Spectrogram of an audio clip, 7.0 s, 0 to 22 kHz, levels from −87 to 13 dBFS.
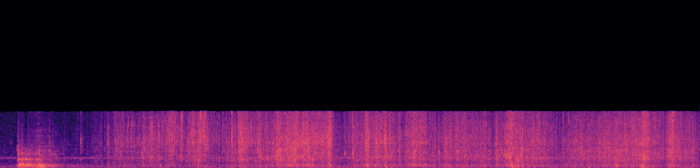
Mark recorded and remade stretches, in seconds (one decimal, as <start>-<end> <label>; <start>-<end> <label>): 0.0-7.0 recorded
